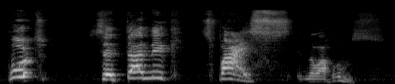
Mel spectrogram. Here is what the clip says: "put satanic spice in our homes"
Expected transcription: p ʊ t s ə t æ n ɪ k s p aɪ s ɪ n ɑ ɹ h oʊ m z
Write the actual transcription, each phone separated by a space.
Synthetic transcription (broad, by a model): p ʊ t s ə t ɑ n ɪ k s p aɪ s ɪ n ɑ w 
